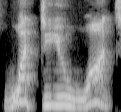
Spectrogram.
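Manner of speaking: put-on a little girl's demand, staring into her eyes, loud and slow; little girl demanding what she wants, slow and loud; plain-accented child's demand. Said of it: "No accent or anything, just".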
